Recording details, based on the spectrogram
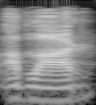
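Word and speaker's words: hablar: a right to speak remember the H is always silent in Spanish that's why I'm not pronouncing that H right we're not even looking at the verb abl and we still know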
